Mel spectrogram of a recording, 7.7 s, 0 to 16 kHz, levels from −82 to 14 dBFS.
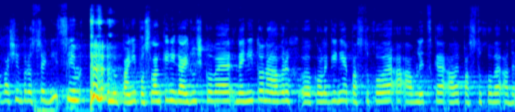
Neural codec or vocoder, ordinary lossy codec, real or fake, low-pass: none; MP3, 64 kbps; real; 14.4 kHz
